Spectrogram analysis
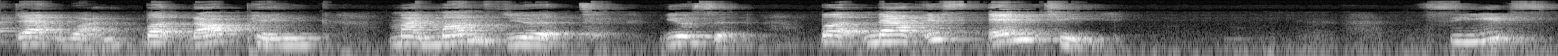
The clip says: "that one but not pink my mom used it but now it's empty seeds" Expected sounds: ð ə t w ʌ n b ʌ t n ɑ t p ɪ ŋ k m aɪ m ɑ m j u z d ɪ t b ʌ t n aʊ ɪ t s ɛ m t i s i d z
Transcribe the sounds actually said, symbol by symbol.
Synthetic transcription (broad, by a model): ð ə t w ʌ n b ʌ t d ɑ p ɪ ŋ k m aɪ m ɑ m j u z ɪ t b ʌ t n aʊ ɪ t s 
